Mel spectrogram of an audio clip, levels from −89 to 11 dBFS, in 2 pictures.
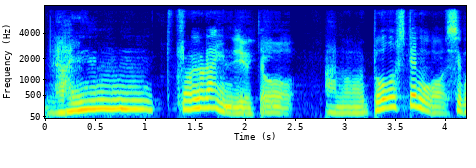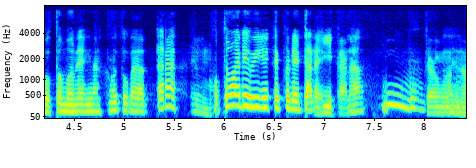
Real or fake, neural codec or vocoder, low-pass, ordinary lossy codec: fake; codec, 16 kHz in and 24 kHz out, 0.6 kbps, FireRedTTS-2 codec; 7.2 kHz; none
